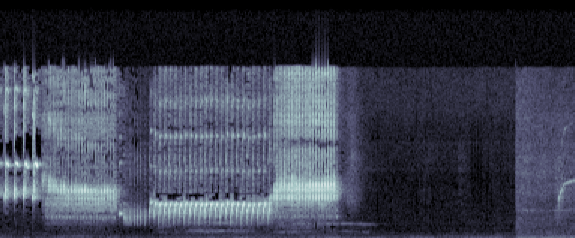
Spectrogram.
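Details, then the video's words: Canary singing a relaxing melody: buzzy high trills and a bright rapid rolling phrase, then fading to near silence with a faint rising whistle at the end; low background hum throughout. "Super relaxing canary birds sounds"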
